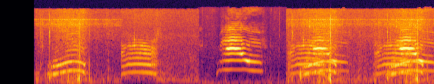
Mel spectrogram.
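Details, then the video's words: Repeated meows from a house cat, one of three pets said to sound different from each other, arching harmonic calls roughly once a second, including a higher, brighter meow in the middle, with faint background hiss. "Every Cat has a Different Meowing Voice"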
